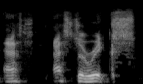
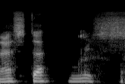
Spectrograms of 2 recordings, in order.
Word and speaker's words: asterisk: They say Asterix, and I said, well, no, that's like the cartoon Asterix and Obelix. It's but it's one. No, it's an asterisk. Ah.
